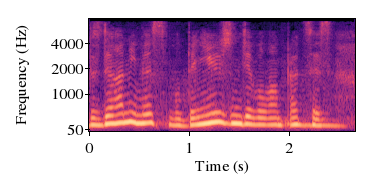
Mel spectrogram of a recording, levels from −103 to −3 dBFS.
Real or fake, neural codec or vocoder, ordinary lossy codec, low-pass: fake; codec, 16 kHz, 1.1 kbps, Voila-Tokenizer; none; none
